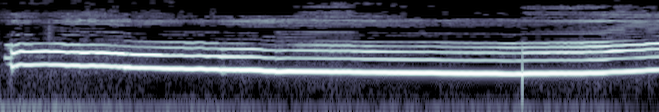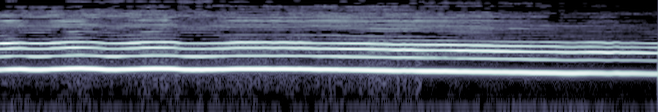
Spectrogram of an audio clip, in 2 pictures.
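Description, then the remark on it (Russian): A person imitates a wolf's howl as a calling howl (vaba): one long, loud, steady wailing note held for about thirteen seconds, rising and falling slightly in pitch with no other sounds around it. “Ваба – это вой, когда человек имитирует звук.”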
